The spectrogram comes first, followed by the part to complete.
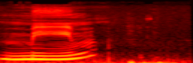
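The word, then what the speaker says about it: میم: Now we can go to our next one, which is Meem. Meem. And it is very similar to the English meme that we really like.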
